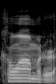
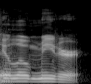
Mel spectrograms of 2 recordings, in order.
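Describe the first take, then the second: First: The stress is on the second syllable. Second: The stress is on the first syllable. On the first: The speaker calls it wrong. "people start changing the emphasis on the wrong syllable" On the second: The speaker calls it right. "Kilometer, not kilometer"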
